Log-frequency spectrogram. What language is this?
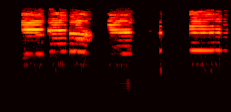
Swahili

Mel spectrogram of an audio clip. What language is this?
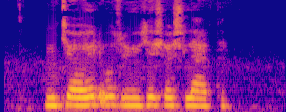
Uzbek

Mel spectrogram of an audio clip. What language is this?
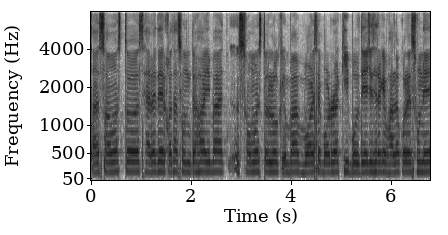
Bangla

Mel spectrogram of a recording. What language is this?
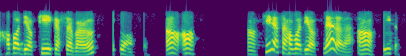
Assamese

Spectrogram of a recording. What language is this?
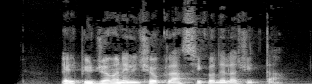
Italian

